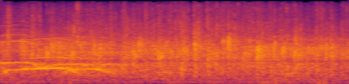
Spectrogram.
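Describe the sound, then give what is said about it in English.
Audience applause at a management leadership talk, clapping for one table of attendees. Dense, steady clapping holds at a moderate level throughout, easing slightly toward the end. “How about a round of applause for table”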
